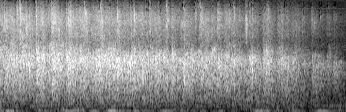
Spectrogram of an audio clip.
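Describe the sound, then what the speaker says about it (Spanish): An audience at a Spanish communication conference applauds as the speaker is introduced, a steady, moderately distant round of clapping that slowly fades toward the end, with no voices over it. "Un aplauso para él"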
